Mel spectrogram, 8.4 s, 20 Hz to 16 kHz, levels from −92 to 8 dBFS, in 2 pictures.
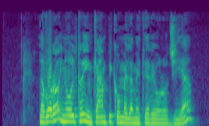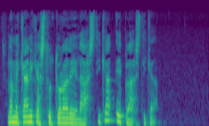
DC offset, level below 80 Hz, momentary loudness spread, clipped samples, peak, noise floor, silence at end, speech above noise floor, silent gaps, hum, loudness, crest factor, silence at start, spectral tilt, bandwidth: under 0.1%; -50 dBFS; 12 LU; under 0.1%; -2 dBFS; -65 dBFS; 1.05 s; 52 dB; none; none; -14 LUFS; 12 dB; 0.45 s; -7 dB/octave; 11 kHz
